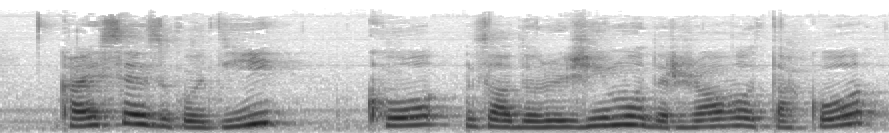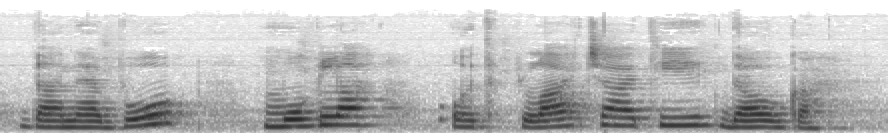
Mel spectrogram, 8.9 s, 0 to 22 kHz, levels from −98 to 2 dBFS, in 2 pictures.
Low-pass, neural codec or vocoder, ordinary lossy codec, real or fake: 19.8 kHz; none; MP3, 64 kbps; real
